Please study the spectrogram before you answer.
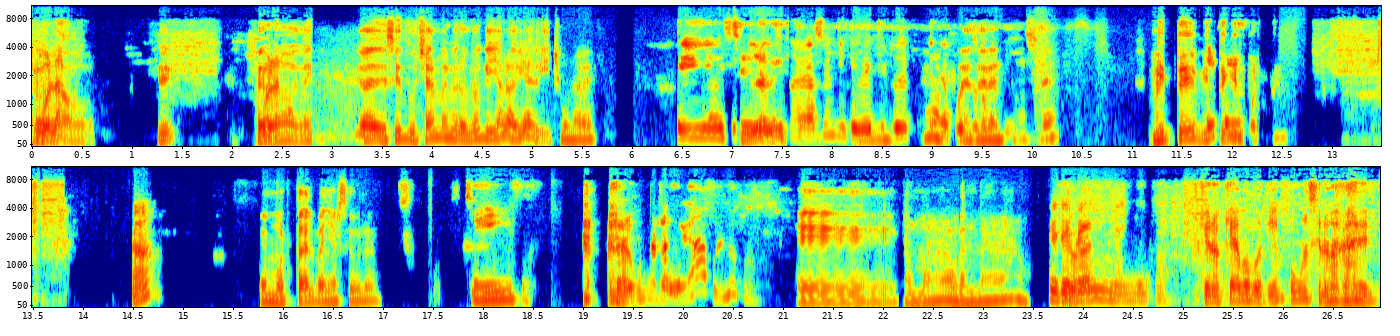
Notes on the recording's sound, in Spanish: O intentando grabar por zoom. Capítulo especial....con sonido especialmente malo xD. Intentamos grabar por zoom y el contenido nos quedo super bueno!....aunque la calidad del capítulo no lo es tanto.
